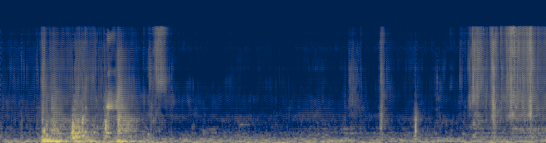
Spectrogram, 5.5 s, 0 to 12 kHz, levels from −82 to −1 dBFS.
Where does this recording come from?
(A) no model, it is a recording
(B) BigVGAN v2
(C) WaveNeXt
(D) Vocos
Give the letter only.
B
